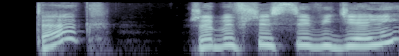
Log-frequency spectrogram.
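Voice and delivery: wary, doubtful, suspicious voice. A daughter answers her mother's suggestion, asking suspiciously. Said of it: "Zapytała podejrzliwie".

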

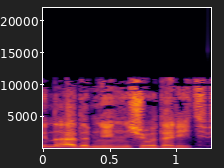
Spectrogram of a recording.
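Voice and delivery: ordinary delivery, nothing marked

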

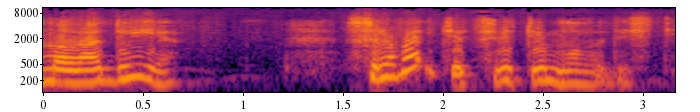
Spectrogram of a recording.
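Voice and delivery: ordinary delivery

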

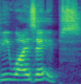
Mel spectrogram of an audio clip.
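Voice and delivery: emphatic, high-pitched shout. A show host calls out to people watching the show, shouting at viewers. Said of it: "I'm shouting at people who are watching our show".

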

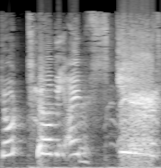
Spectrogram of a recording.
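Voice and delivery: high, frightened acted voice. Playing the other speaker's sister who fears podcasts, imitating a scared sister. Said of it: "'cause that's how your sister talks".

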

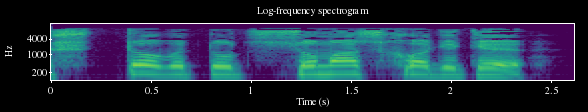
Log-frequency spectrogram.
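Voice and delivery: venomous, hostile, spiteful, angry outburst. Alexei, breaking into the house, speaks to the old man at the window with malice. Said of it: "Алексей ему со злобой".

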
